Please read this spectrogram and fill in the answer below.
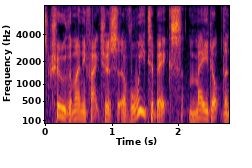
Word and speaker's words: Weetabix: true the manufacturers of Weetabix made up the name out of wheat and biscuit. It's a Greek formed name, so the plural would be Weetabixes. The last syllable is pronounced bees.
